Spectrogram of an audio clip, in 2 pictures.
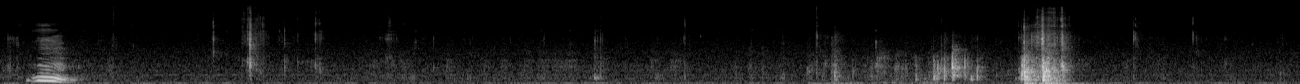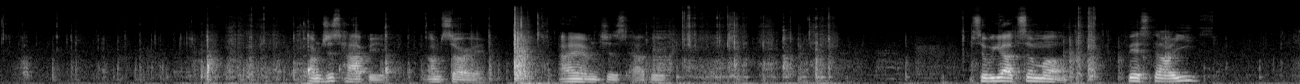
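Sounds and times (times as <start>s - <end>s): chewing with wet clicks: 2.1s - 8.3s, 11.3s - 13.8s.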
